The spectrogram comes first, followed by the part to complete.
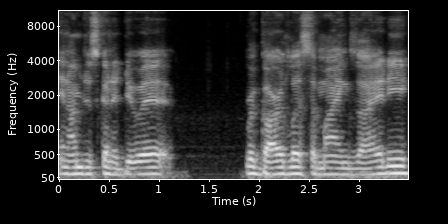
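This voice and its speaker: His voice has a somewhat breathy quality. The man talks at a fairly slow pace. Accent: American. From Oklahoma. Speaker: rapper. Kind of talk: interview. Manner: halting, pauses mid-sentence.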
